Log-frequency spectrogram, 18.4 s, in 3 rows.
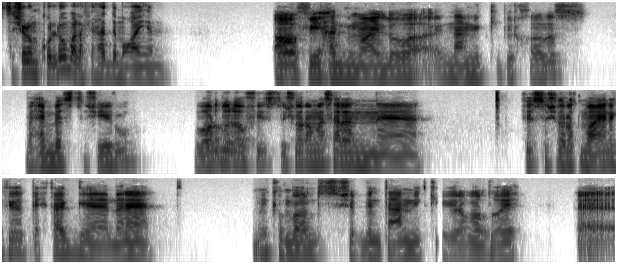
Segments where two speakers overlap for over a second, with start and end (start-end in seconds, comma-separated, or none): none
